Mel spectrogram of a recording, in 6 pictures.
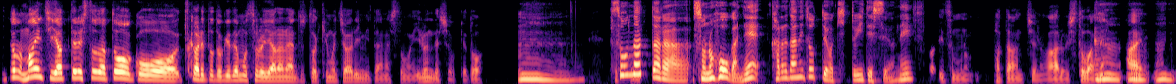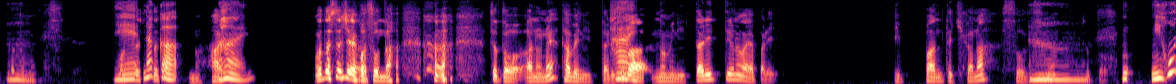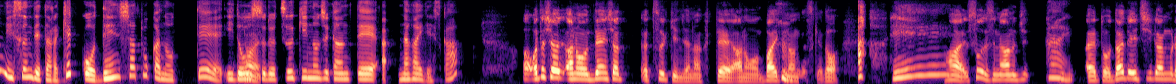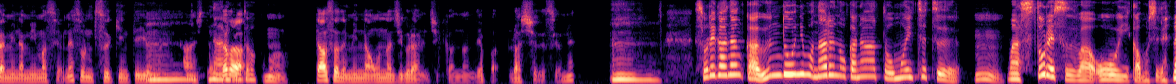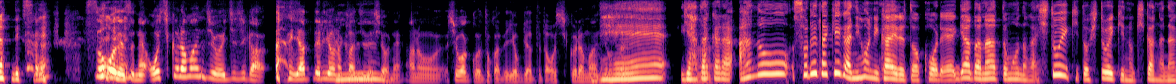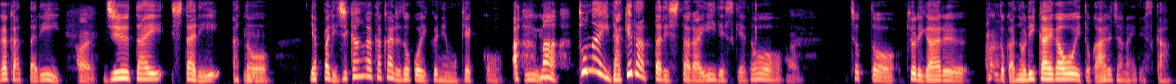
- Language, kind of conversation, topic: Japanese, unstructured, 疲れたときに元気を出すにはどうしたらいいですか？
- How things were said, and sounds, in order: other background noise; laughing while speaking: "やっぱそんな"; laugh; laughing while speaking: "しれないですね"; laugh; cough; other noise; throat clearing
